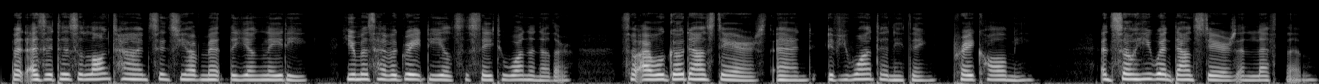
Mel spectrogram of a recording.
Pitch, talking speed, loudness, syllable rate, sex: 215 Hz, 210 wpm, -18 LUFS, 4.8 syllables/s, female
